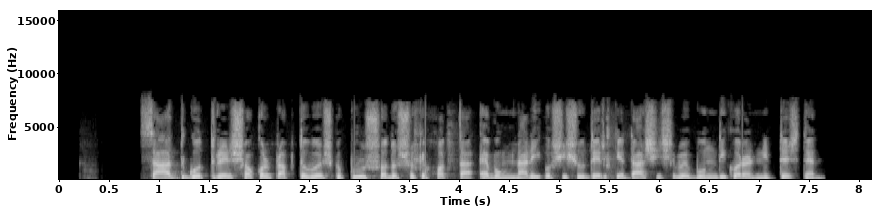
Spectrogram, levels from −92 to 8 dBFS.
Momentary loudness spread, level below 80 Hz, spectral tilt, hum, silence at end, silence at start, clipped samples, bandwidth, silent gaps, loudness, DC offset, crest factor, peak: 4 LU; -58 dBFS; -4.5 dB/octave; none; 0.5 s; 0.85 s; under 0.1%; 8 kHz; none; -18 LUFS; under 0.1%; 16 dB; -2 dBFS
